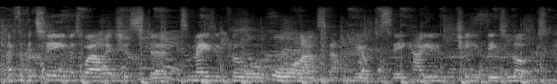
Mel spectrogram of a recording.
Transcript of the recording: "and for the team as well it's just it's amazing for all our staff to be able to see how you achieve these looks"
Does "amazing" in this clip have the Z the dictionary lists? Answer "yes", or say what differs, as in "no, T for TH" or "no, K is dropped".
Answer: yes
